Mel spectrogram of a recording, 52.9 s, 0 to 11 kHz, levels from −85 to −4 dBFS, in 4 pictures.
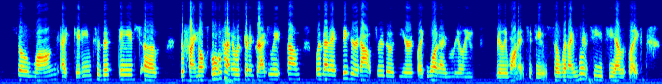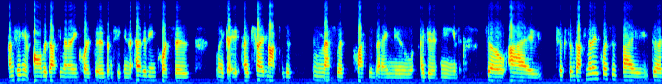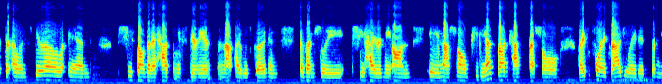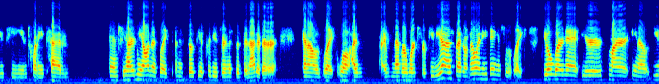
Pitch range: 150-175 Hz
